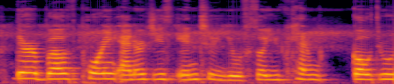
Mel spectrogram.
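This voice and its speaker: Speaking slowly-ish with a Thai accent, a woman keeps a medium pitch and fairly even intonation. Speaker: tarot reader. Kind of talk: spiritual reading. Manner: halting, many fillers.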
